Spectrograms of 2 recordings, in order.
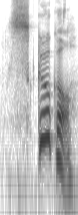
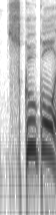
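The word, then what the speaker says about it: Schuylkill: it it's written like scil kill right okay it's s c h u y l k i l l kill here I'm just going to do a screen share so they can see it there skookle yeah skookul is how it's pronounced but um a show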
